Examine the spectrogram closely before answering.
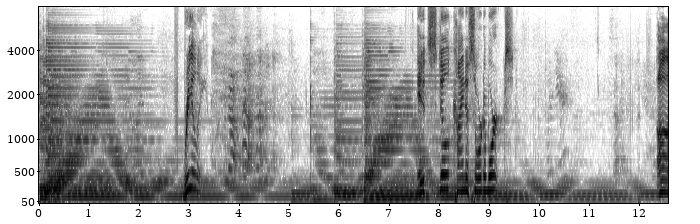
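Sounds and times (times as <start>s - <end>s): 
electric guitar through vintage phase shifter pedal: 0.0s - 12.5s
speech: 2.9s - 3.5s, 7.6s - 9.5s, 12.4s - 12.5s
person chuckling: 3.4s - 4.9s, 11.4s - 12.0s.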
